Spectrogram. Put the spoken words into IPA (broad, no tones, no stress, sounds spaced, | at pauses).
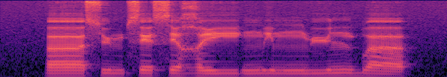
ɐː s y m s ɪ s i ʁ iː ŋ͡m i m ŋ͡m yː n b ɐː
